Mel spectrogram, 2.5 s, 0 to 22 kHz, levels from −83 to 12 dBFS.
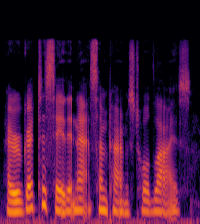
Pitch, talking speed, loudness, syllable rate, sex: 160 Hz, 215 wpm, -18 LUFS, 5.8 syllables/s, female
